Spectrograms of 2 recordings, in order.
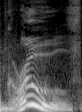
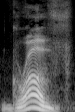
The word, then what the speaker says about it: Gruv: Now it's done through Groove or Gruv. It's spelled like grub with a V. I always pronounce it Gruv. I know they want it to. They want you to pronounce it groove, but no, you are Gruv.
